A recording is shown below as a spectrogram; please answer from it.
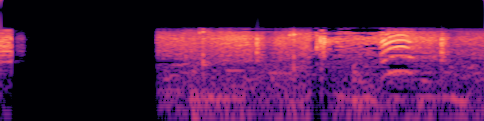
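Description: Background music cuts off abruptly, then there is under a second of dead silence. Live football-pitch sound follows: steady open-air noise with scattered knocks and a brief high call near the end.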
